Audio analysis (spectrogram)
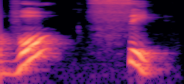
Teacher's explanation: Então, você é uma palavra oxítona, ó, porque a última sílaba é a tônica.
